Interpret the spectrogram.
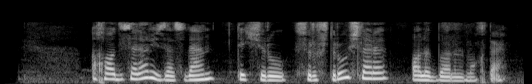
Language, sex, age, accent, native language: Uzbek, female, 18-24, Sirdaryo, Uzbek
